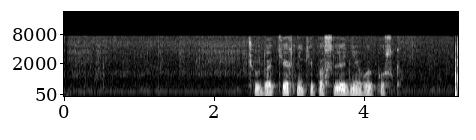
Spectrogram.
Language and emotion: Russian, neutral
